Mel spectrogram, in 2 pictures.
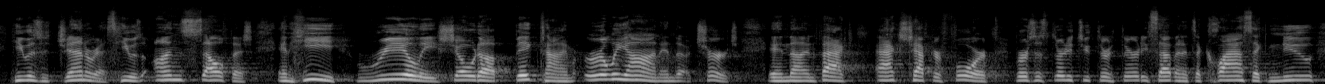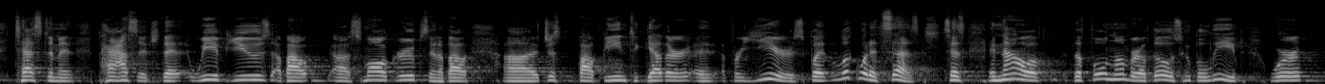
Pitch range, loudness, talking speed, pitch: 165-200 Hz, -27 LUFS, 155 wpm, 185 Hz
